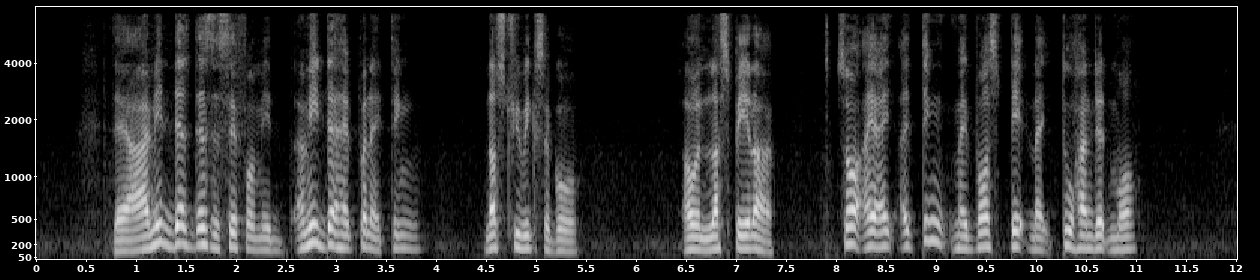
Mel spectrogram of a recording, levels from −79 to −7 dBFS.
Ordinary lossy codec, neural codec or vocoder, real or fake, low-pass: none; codec, 16 kHz, 1.1 kbps, Voila-Tokenizer; fake; none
